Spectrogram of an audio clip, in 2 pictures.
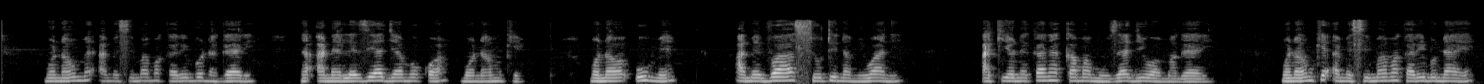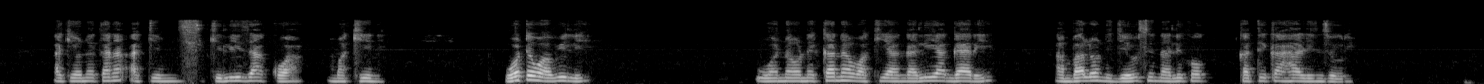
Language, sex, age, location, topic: Swahili, male, 25-35, Nairobi, finance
